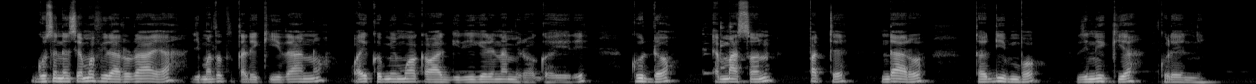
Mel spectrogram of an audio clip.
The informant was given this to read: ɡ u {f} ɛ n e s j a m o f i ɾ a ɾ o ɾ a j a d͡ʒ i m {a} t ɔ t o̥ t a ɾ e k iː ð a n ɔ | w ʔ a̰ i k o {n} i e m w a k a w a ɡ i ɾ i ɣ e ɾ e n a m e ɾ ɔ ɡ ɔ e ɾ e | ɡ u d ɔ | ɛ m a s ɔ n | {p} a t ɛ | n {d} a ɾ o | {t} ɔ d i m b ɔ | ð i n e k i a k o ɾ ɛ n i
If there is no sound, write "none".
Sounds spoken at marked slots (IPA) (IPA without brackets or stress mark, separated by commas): s, a, m, p, d, t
